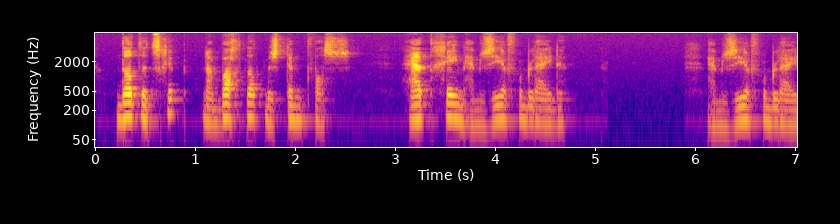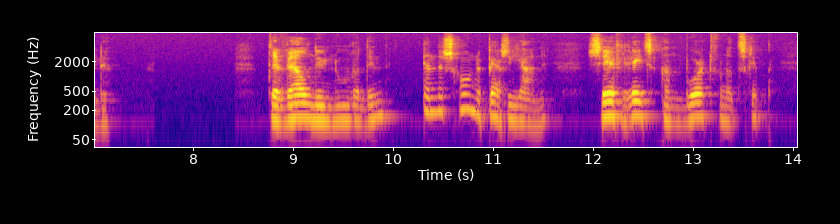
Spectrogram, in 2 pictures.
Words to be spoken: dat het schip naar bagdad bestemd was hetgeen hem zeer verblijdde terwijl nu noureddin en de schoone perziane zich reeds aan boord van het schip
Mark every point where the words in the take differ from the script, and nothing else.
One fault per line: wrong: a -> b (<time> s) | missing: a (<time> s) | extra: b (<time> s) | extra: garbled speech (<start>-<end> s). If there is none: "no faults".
extra: hem zeer verblijdde (6.1 s)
